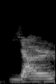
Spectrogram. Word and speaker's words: Jarna: Swedish where you say a J is a Y. Yarn J. J Malhari. It doesn't have a Y in the pronunciation.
